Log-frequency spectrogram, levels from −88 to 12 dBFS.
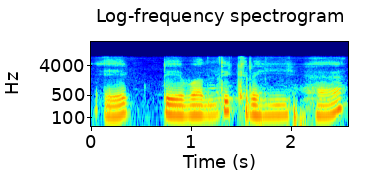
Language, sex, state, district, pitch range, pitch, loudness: Hindi, male, West Bengal, Alipurduar, 120-130 Hz, 125 Hz, -17 LUFS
